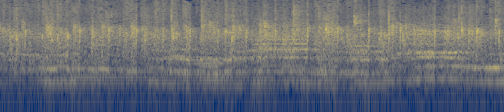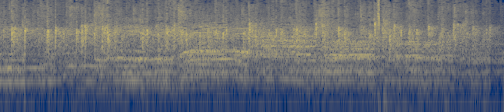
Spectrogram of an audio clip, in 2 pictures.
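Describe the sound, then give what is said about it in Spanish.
Steady, dense applause from hospital staff fills all ten seconds, with several voices singing happy birthday together over the clapping at a lively level, as a patient leaves Gregorio Marañón hospital in a wheelchair on being discharged. “Elsa ha salido en silla de ruedas, emocionada, y entre los aplausos de los sanitarios que le cantaban cumpleaños feliz”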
